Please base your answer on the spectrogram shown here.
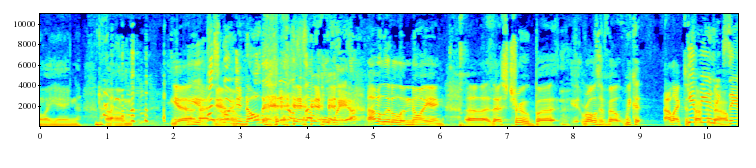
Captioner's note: laughter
